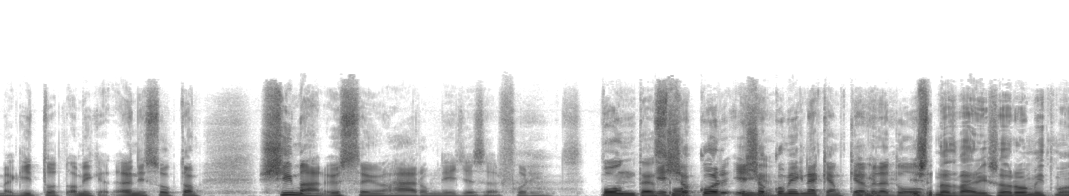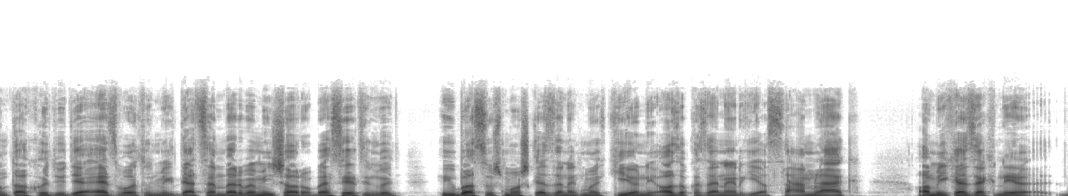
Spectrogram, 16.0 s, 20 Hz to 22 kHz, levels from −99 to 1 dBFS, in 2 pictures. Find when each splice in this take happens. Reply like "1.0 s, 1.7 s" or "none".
7.0 s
